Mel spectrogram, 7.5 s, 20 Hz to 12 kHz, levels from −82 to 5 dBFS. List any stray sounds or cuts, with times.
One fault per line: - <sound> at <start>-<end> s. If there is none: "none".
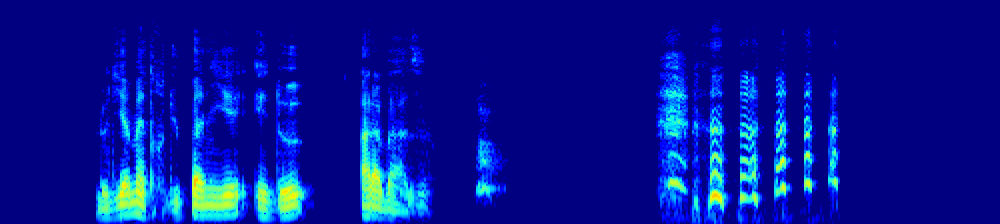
- bark at 3.6-3.8 s
- laugh at 4.9-6.3 s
